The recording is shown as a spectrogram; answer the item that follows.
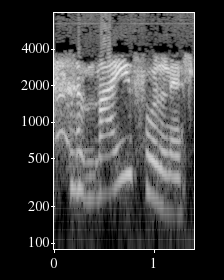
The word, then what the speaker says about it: mindfulness: Mindfulness.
